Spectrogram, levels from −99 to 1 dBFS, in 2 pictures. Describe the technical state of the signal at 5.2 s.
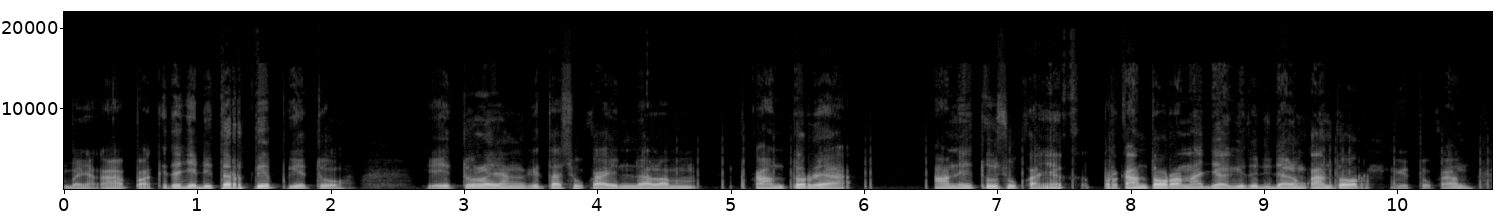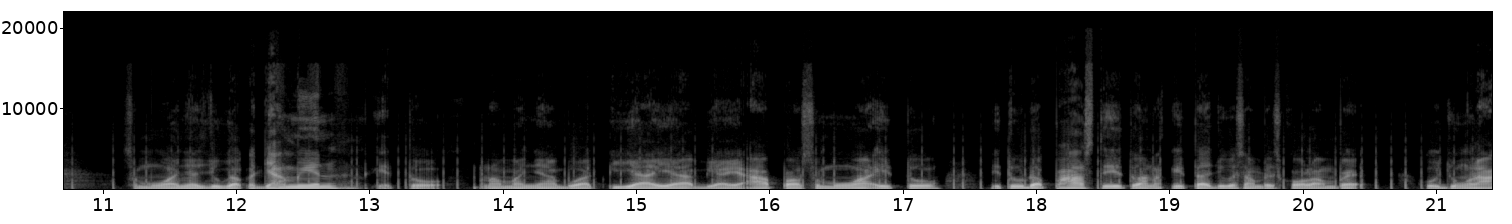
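At 5.2 s the speech is overlaid with ticking and popping, about 6 clicks per second at an uneven pace, peaking at roughly the level of the speech itself. This train of clicks begins at 4.35 s, just after "itulah yang kita sukain", and continues to the end of the clip. Its cause is likely interference from nearby equipment or a faulty connection or power supply.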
